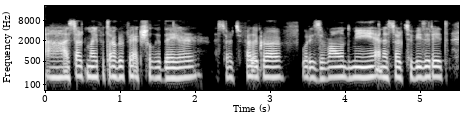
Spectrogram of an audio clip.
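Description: Very fast and delivered in a monotone, flat intonation, this woman's speech sits at a fairly low pitch. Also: hardly any pauses. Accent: Russian. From Russia. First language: Russian. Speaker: photographer. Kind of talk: interview.

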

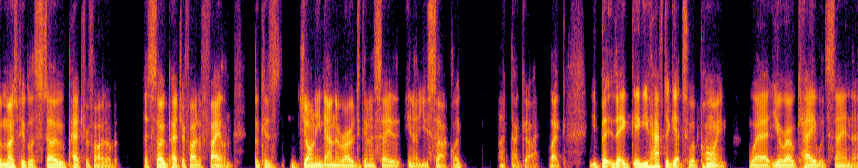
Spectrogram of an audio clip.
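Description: Pitched fairly low, a man with an East Anglian accent speaks at a moderate pace with ordinary pitch variation, in a dry, close recording with no echo, very clean and with a silent background. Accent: English (East Anglia). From England, Great Yarmouth. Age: 30s. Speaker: motivational speaker and entrepreneur. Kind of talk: casual interview.

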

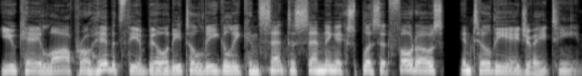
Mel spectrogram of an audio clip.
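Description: Over a very clean recording with a silent background, a man with an American accent uses an ordinary speaking voice at a fairly high pitch, with ordinary pitch variation, very even loudness, a fairly quick pace, and hardly any pauses. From United States. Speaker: news podcast host. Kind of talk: news reading.

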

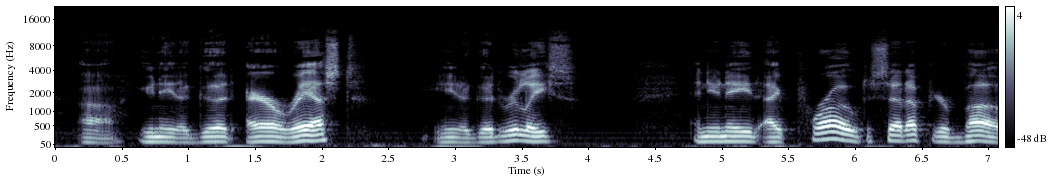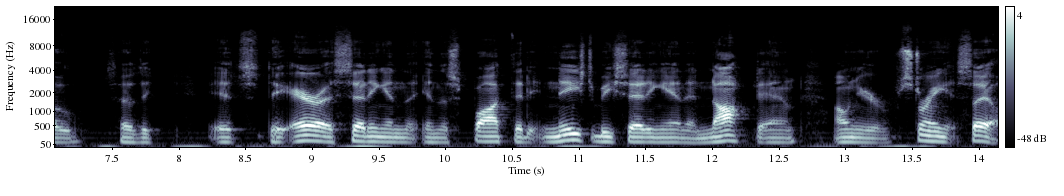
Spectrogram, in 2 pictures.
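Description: Over a silent background in a very clean recording, a man with a Southern US accent speaks at a moderate pace, his pitch fairly low and his intonation fairly even. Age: 60s. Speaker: bowhunter and outdoor TV host. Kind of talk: casual interview. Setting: studio.

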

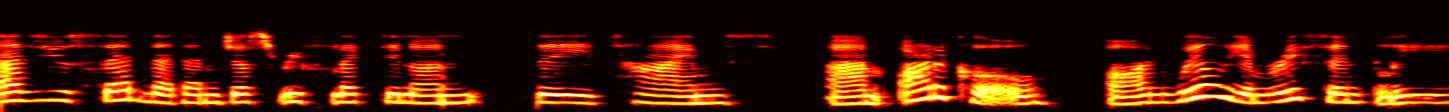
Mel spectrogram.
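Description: A woman at medium pitch with ordinary pitch variation and a very slow pace. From a Commonwealth country. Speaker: podcast co-host on royal news. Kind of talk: casual chat.

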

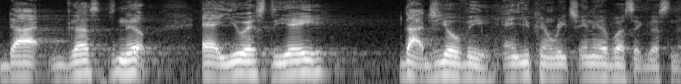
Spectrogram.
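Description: In an unremarkable speaking voice with a fairly low pitch, a man talks at a moderate pace with ordinary pitch variation, captured in a very clean recording with a silent background. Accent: American. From rural North Florida. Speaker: government program specialist. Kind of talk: conference panel presentation. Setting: conference room with audience.

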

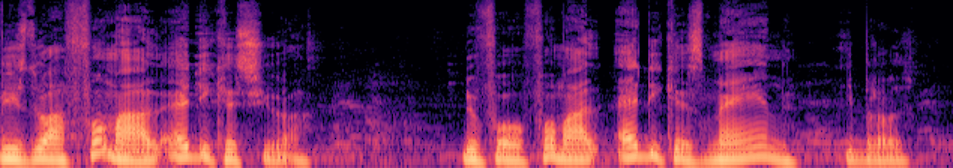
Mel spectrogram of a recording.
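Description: Music plays behind a man with a fairly high pitch and lively intonation. He talks very slowly, with long, frequent pauses. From Italy. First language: Italian (speaking Danish). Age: 60s. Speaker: restaurateur. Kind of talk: interview. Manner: halting with many fillers.

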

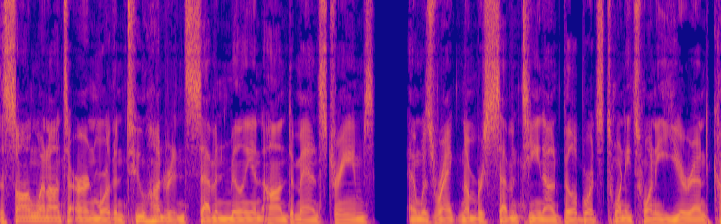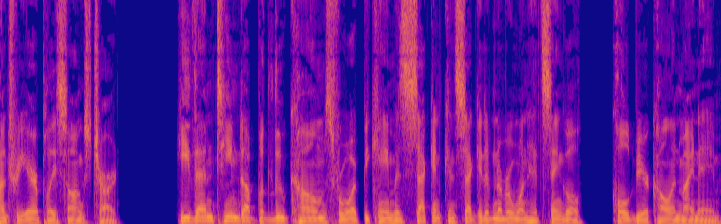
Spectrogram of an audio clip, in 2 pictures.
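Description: In a very clean recording with a silent background, a man with an American accent uses an ordinary speaking voice, a fairly low pitch, ordinary pitch variation and a fairly quick pace. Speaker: musician and podcast narrator. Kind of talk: scripted narration.

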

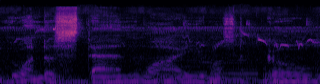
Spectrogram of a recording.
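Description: A man uses a put-on character voice at a fairly low pitch and a very slow pace. Loud background noise is present. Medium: audio drama. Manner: grave, authoritative.

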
